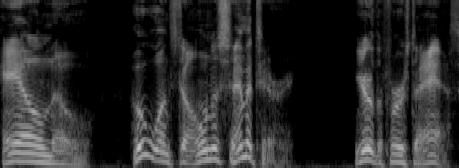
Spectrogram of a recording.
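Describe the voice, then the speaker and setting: A man uses a gruff, put-on character voice at a fairly high pitch. He speaks at a moderate pace with very wide pitch swings. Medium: read story. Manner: growling, blunt.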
